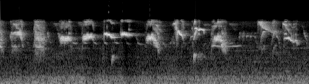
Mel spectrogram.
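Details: Sooty-headed bulbul, wild in forest, repeating short high chirpy notes at a fairly steady pace, roughly six per second, in a bright twittering stream.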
